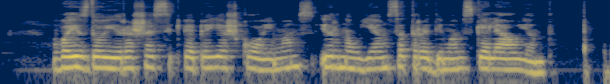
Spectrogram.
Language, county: Lithuanian, Utena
